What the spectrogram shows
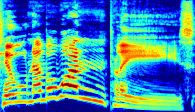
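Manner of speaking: sing-song recorded tannoy announcement voice. Reading out a store's queue announcement: technical announcement voice. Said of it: "technical voice that you have to have".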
